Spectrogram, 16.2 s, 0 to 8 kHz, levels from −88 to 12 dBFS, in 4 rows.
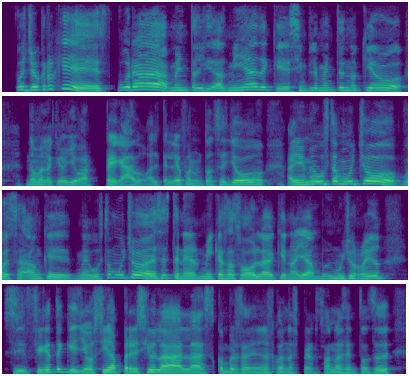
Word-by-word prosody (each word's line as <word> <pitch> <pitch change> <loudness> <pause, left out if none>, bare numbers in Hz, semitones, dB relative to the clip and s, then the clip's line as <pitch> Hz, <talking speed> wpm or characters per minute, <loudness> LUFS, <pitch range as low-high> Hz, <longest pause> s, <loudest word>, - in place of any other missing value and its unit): Pues, 260 0 0
yo 250 +2 +4
creo 280 +3 -4
que 210 - +3
es 185 0 -1
pura 250 +3 +4
mentalidad 195 -3 -2
mía, 225 +7 0
de 230 -1 -1
que 165 -8 -3
simplemente 200 +4 -4
no 200 -1 -6
quiero 205 -1 0 0.3
no 155 +3 -3
me 190 - 0
la 160 - -3
quiero 160 +2 -3
llevar 145 -4 -3
pegado 150 -4 0
al 140 - -7
teléfono. 175 +6 -3
Entonces, 155 +3 -6
yo 180 +2 +3 0.2
a - - -2
mí 175 0 +3
me 210 +4 +2
gusta 225 +1 +2
mucho, 225 -5 +4
pues, 175 +1 -2
aunque 170 -3 -2
me 155 +1 -6
gusta 170 +10 -4
mucho 250 -1 +1
a 205 - +5
veces 205 +4 0
tener 165 -6 -1
mi 180 0 -4
casa 175 0 +1
sola, 165 +1 +1
que 165 0 -3
no 150 - -5
haya 170 +2 +1
mu 170 +2 -9
mucho 190 +2 -1
ruido, 195 +3 0 0.3
sí, 175 -1 -4
fíjate 205 +8 0
que 175 -5 0
yo 155 +1 +1
sí 175 +5 +2
aprecio 195 0 +3
la 165 -6 +6
las 155 -2 0
conversaciones 155 -3 -3
con 190 - -2
las 145 - -9
personas. 170 +5 -5
Entonces, 150 +4 -3
180 Hz, 215 wpm, -24 LUFS, 160-205 Hz, 0.3 s, la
